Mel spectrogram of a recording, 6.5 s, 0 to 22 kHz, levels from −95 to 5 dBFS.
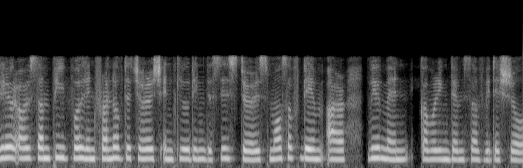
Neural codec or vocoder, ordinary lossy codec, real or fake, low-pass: codec, 16 kHz in and 24 kHz out, 0.6 kbps, FocalCodec, streaming, 4096 codes; none; fake; 5.4 kHz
